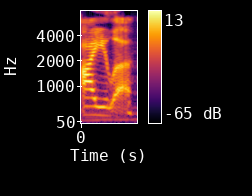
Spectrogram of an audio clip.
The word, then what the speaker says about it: Isla: My daughter's name is Isla, pronounced Isla.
